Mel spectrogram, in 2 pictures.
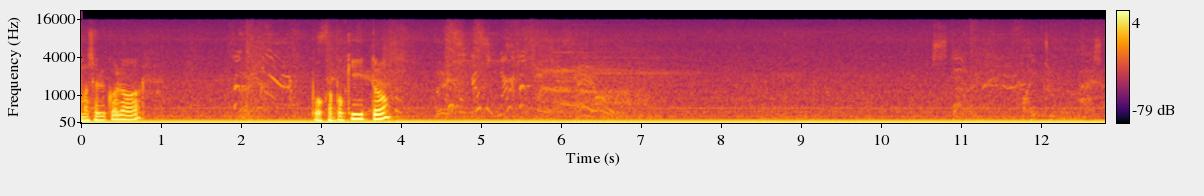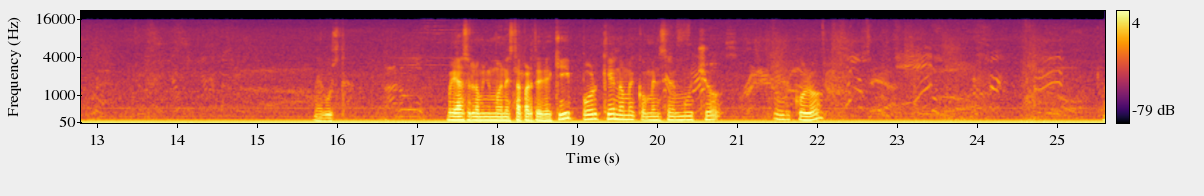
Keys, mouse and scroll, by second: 1.1 click, 1.6 click, 2.0 click, 2.4 click, 2.9 click, 3.3 click, 3.8 click, 4.3 click, 4.7 click, 5.1 click, 5.5 click, 5.9 click, 6.4 click, 6.8 click, 7.2 click, 7.6 click, 10.2 click, 10.9 click, 11.3 click, 11.7 click, 12.3 click, 12.8 click, 21.5-24.6 drag.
